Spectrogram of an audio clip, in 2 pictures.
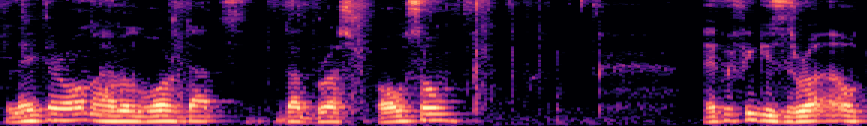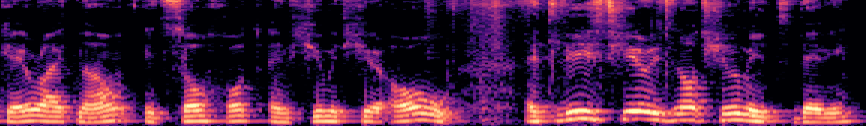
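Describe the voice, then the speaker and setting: A man in his thirties with a Bulgarian accent, chatting on a live stream from a cluttered home craft table. His voice is mellow and dark. He talks into a phone held close, thanks viewers warmly, and often pauses with "uh" while he paints. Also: medium pitch, slight background noise. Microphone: phone camera close in front.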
